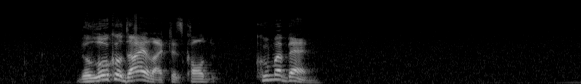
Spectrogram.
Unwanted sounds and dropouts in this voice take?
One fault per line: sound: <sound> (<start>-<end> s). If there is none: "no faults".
no faults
